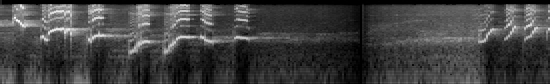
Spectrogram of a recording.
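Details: White-rumped shama in gacor song with ngerol and nembak fills, used to prompt other birds to sing. A fast burst of swooping whistles ends in a long flat note, then a quiet pause and a few sharp notes again.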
